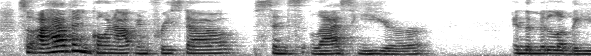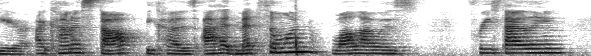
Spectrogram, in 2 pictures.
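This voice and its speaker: Audible room echo surrounds a woman speaking in an animated tone, at a fairly slow pace and medium pitch. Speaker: lifestyle vlogger. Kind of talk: casual vlog talk to camera.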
